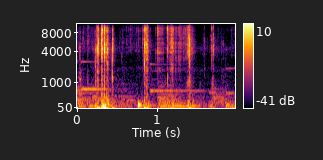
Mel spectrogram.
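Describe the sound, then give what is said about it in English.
Crisp plastic crackling and crinkling in several bursts as a plastic sushi container holding tuna and imitation crab is cracked open, with a short tearing sound as its sticker is torn; no voices. “Crack it open.”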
